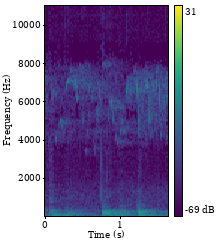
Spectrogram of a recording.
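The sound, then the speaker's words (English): Outdoor spring sounds in Olympic, with birdsong including varied thrush and grouse, and Pacific chorus frogs: high, thin chirps and trills layered over low, throaty pulses that recur roughly every half second, with no voices. “As soon as the clouds part, temperatures begin to warm, the rains become less frequent, the Pacific chorus frogs begin, the bird songs, the varied thrush, the grouse.”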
